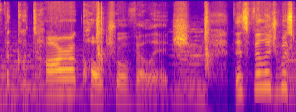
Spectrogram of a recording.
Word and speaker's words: Katara: Next up, guys, is the city of Qatari. It is a city inside of Doha, and we are having a guided 15-minute walkthrough. So let's check it out. So guys, correction, it's actually pronounced the Katara Cultural Village.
